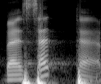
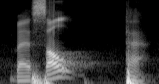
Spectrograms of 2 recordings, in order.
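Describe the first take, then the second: First: The heavy t merges straight into the light t. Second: A heavy t is held before the light t. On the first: The speaker calls it wrong. "Jadi bukan la im basatta, basatta langsung ke ta" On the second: The speaker calls it right. "basal tebal baru masuk ta"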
